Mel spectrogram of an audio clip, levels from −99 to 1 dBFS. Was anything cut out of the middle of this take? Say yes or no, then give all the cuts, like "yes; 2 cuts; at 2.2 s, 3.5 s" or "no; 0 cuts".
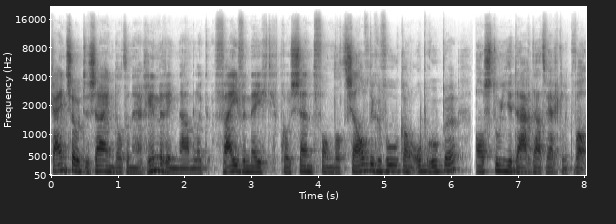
yes; 1 cut; at 6.3 s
